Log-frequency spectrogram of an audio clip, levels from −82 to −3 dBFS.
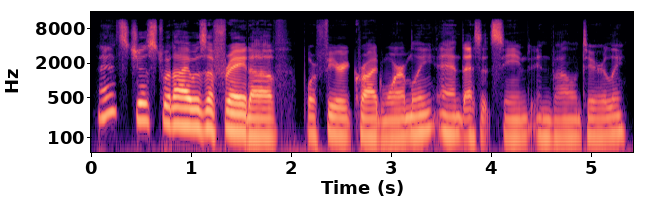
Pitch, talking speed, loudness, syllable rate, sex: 130 Hz, 165 wpm, -19 LUFS, 4.9 syllables/s, male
